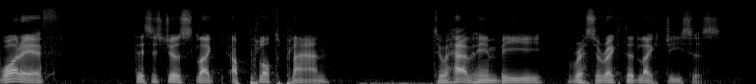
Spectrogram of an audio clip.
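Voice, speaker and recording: A man with a Swedish accent speaks at a very slow pace in a very deep, low pitch, his intonation fairly even. Long, frequent pauses break up his speech in a very clean recording with a silent background. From Sweden. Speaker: esports broadcast observer and podcast co-host. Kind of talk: casual chat.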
